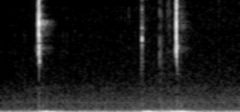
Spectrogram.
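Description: A few faint, sharp clicks of keys on a computer keyboard, sparse and irregular over a quiet room hum.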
